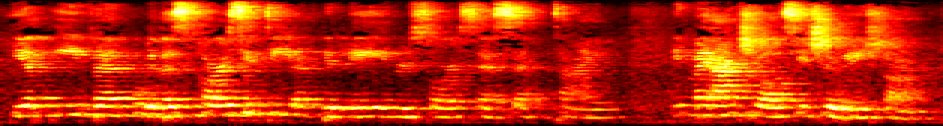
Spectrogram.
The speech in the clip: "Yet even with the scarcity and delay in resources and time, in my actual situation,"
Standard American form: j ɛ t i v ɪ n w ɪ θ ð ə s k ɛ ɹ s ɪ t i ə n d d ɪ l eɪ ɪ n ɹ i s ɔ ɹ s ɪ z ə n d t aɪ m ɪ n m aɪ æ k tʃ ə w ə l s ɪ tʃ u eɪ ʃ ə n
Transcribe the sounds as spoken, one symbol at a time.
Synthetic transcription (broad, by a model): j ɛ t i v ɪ n w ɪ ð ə s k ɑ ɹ s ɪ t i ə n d d ɪ l eɪ ɪ n ɹ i s ɔ ɹ s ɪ s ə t t aɪ m ɪ n m aɪ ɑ k tʃ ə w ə l s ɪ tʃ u eɪ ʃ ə n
